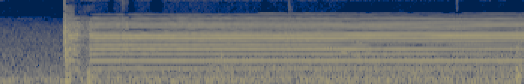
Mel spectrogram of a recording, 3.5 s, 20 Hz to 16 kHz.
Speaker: and of course when you power back on you should hear that alarm sound for one to 5 Seconds to let you know that the backup alarm sound is currently functioning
